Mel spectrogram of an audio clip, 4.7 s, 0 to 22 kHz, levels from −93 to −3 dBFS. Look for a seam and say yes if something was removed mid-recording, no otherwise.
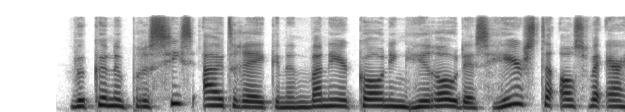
no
